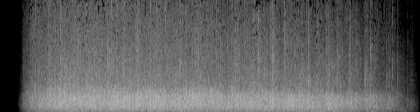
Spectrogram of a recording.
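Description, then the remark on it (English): A burst of applause from a group celebrating a two-year anniversary, dense overlapping claps holding steady at a loud level for several seconds before tapering off at the end. “I think we deserve an applause.”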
